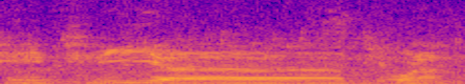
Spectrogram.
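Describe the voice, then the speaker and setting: The sound is phone-quality, and the man's medium-pitched voice draws out his words. A Québécois French-accented travel vlogger in his thirties, he casually explains a new car's features, hesitating frequently with fillers and restarts, over noisy outdoor ambience with vehicles.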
